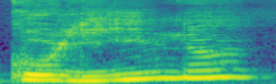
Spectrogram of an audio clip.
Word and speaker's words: colline: En revanche, dans le mot colline, eh bien, l'accent sera sur li.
